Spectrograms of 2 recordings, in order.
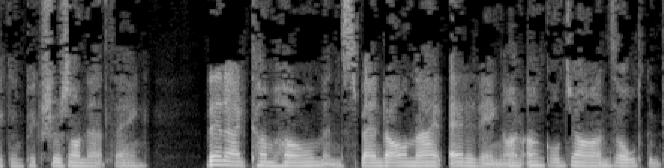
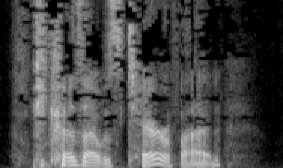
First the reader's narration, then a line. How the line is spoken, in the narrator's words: he said with a nervous chuckle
